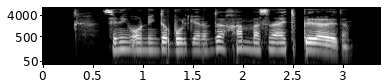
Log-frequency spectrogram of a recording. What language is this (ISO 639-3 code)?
uzb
